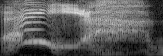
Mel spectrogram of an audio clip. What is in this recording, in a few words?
"ay" cartoon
